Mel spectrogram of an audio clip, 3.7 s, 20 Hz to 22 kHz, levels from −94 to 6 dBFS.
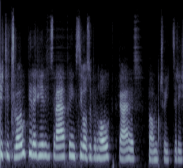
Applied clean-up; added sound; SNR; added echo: neural mask model DeepFilterNet 3.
